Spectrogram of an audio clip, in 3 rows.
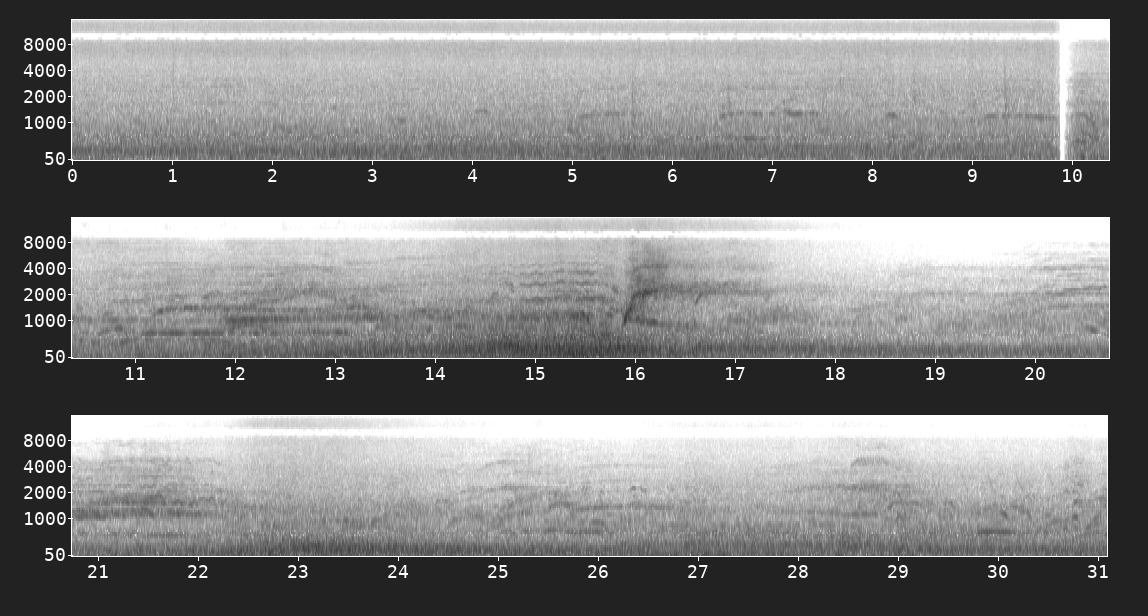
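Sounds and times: roller coaster train rumbling: 0:00.0 - 0:31.0.

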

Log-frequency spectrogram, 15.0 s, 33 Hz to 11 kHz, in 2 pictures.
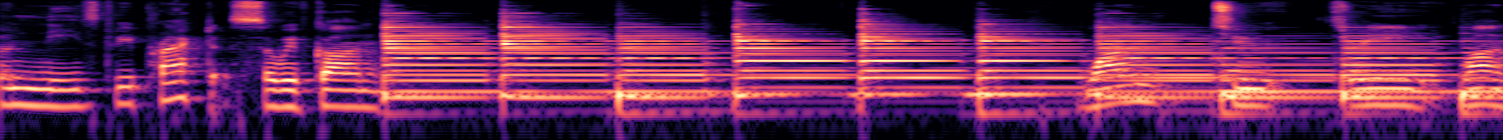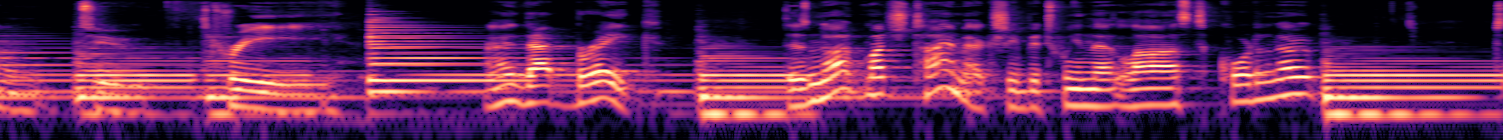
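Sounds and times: classical guitar plucked notes: 0:01.9 - 0:15.0.

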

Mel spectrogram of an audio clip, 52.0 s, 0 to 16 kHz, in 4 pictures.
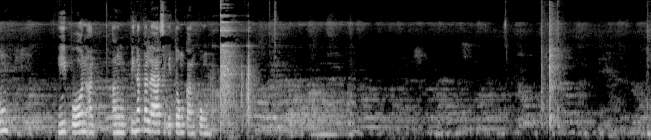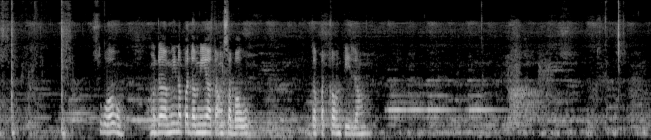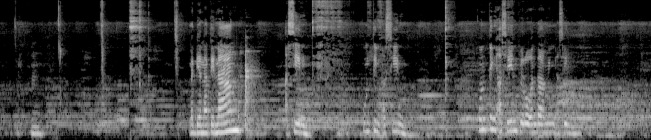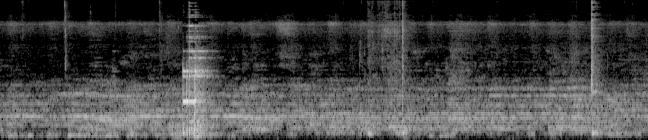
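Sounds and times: background music: 0:00.0 - 0:52.0
utensils and dishes clattering: 0:04.1 - 0:05.4, 0:28.6 - 0:29.2, 0:42.7 - 0:43.6
dish clinking: 0:04.2 - 0:05.2, 0:31.0 - 0:31.4, 0:42.7 - 0:43.5.

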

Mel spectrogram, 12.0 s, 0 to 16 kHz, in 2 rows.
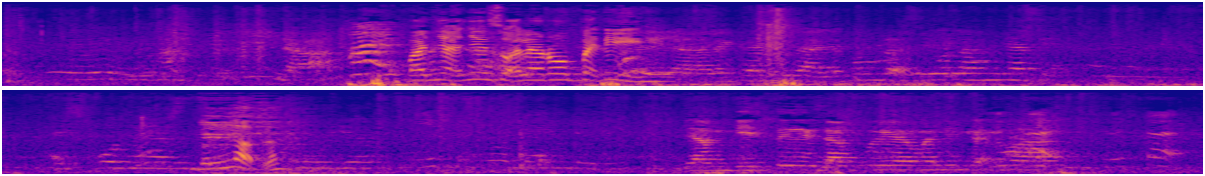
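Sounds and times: woman talking close to microphone: 0:01.4 - 0:05.5, 0:06.4 - 0:08.0.

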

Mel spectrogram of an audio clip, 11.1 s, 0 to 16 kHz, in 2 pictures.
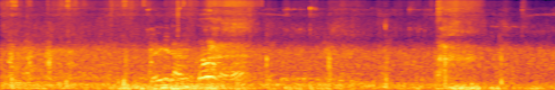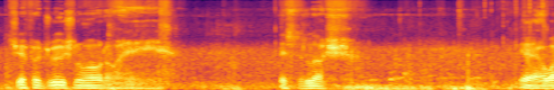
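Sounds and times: people chattering outdoors: 0:00.0 - 0:11.0.

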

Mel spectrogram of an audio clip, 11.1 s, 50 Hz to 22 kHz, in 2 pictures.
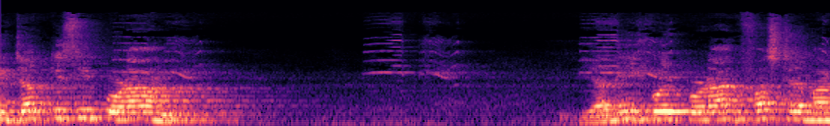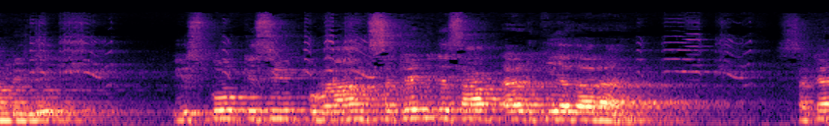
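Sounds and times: marker squeaking on whiteboard: 0:00.9 - 0:01.5, 0:02.4 - 0:11.0.

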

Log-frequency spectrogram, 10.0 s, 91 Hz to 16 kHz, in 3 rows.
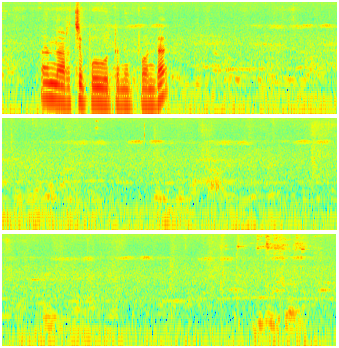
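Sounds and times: insect chirping: 0:01.1 - 0:10.0.

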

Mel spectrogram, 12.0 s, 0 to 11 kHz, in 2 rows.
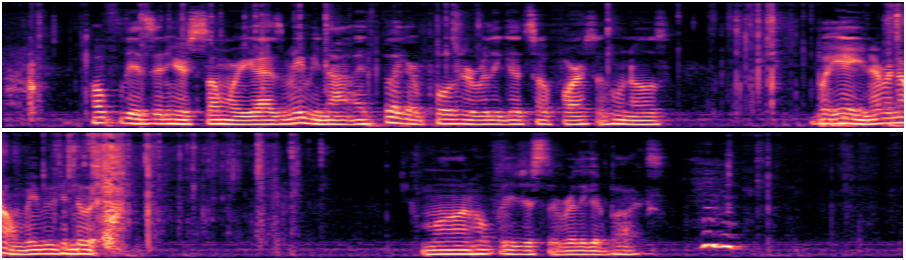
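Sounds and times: foil wrapper crinkling: 0:00.0 - 0:08.3.

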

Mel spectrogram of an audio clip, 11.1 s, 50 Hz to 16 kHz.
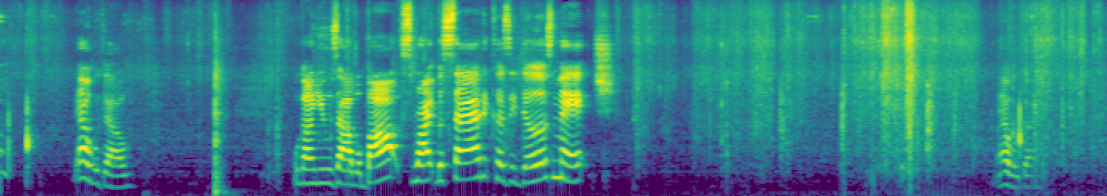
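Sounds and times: crinkle paper rustling: 0:00.0 - 0:11.0.

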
